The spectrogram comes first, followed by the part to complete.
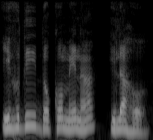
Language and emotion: Santali, neutral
